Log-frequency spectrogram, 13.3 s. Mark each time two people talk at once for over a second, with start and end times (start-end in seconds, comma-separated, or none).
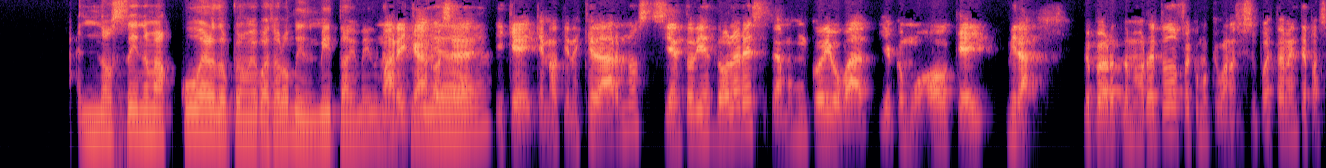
3.7-5.0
